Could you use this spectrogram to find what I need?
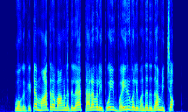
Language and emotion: Tamil, angry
